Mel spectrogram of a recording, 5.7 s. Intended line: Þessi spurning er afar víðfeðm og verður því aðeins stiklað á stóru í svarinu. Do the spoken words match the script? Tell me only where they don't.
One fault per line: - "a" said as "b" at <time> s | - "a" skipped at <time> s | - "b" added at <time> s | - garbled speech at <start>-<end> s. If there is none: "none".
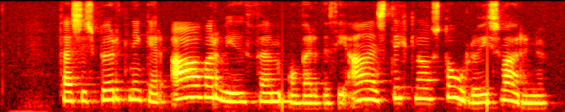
none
